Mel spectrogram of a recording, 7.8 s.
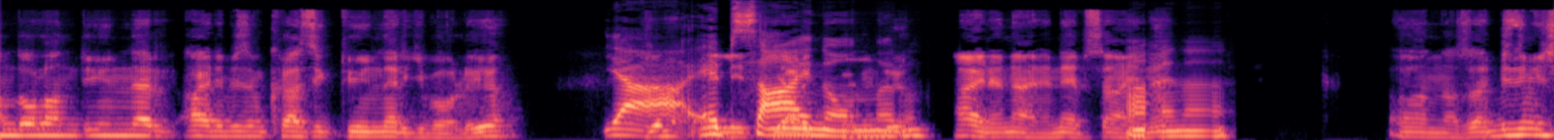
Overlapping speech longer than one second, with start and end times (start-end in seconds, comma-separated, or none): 3.2-4.7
